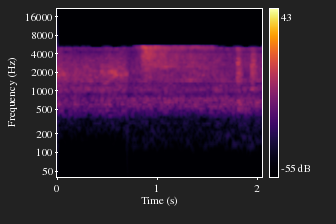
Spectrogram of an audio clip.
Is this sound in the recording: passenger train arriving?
yes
